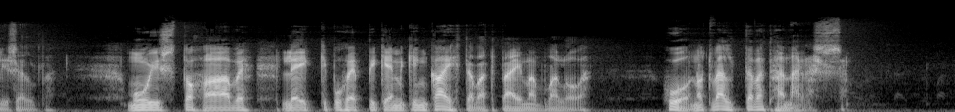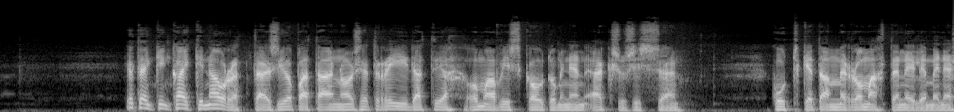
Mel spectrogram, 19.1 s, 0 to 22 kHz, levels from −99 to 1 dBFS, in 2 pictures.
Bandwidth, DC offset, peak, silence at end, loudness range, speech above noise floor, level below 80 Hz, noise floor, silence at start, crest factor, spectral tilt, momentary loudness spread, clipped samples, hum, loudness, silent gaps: 9.8 kHz; under 0.1%; -4 dBFS; 0 s; 7 LU; 46 dB; -38 dBFS; -67 dBFS; 0 s; 20 dB; -6 dB/octave; 10 LU; under 0.1%; none; -21 LUFS; none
